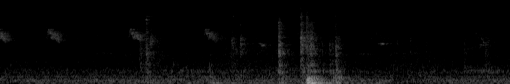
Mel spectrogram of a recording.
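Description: A bird chirps over and over, a short falling call about every two-thirds of a second, while books are knocked and set down on a tile floor: a few sharp knocks near the middle, the loudest a thump about three seconds in.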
